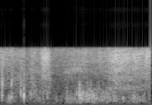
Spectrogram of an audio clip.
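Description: Wind buffeting the camera microphone, a steady rough rushing with irregular flutters and bumps.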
